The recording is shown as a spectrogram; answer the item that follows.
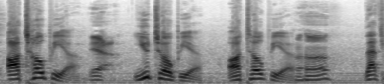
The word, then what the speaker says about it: Autopia: when they refer to Autotopia. Oh, yeah. It's Autopia. Yeah, they've added a syllable that doesn't exist.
